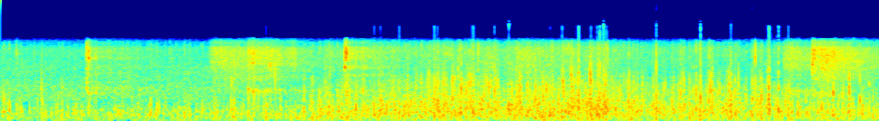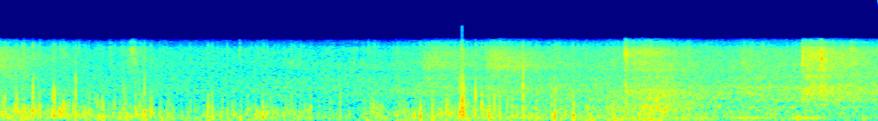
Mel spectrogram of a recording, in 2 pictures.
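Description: Loud low rumbling noise on the microphone, like wind buffeting, swelling and easing off through the middle, with a few faint sharp knocks through it.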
